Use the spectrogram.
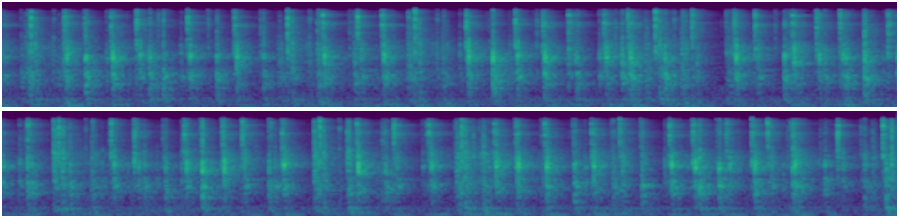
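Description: Fingertips type continuously on a backlit plastic mechanical keyboard with plastic keycaps and Cherry MX Blue switches. A rapid, steady stream of sharp, bright clicks is heard, each decaying almost instantly, with almost no low end.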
